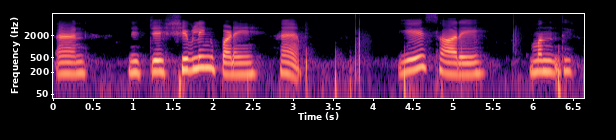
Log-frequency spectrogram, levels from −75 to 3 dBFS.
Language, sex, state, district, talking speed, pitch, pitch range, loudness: Hindi, female, Punjab, Fazilka, 70 wpm, 190 Hz, 180-210 Hz, -16 LUFS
